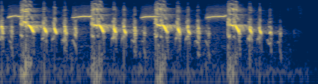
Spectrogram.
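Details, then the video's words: Four harsh, patterned phrases from a female grey francolin (teetar), each starting with a thin high whistle and breaking into quick falling squawks, spaced about a second apart before fading to quiet. "female teetar awaz"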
